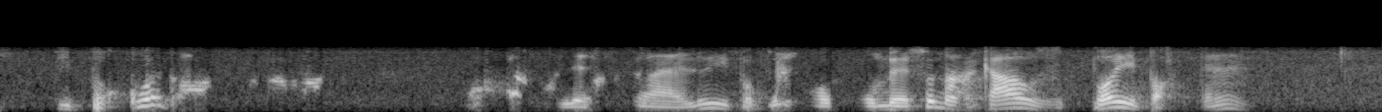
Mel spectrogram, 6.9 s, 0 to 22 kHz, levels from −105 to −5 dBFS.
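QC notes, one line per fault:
Throughout, G.729 codec: the audio is band-limited to roughly 200 Hz to 3.5 kHz, and the coding damage is plainly audible as a rough, slightly synthetic grain. The sound fits an 8 kbit/s coder that rebuilds each 10 ms frame from a filter, a pitch predictor and a few pulses. On a spectrogram, energy stops sharply near 3.5 kHz with an empty band above. Harmonics look smeared and blocky.
0.48–0.55 s, 2.46–2.54 s and 4.76–4.88 s, VoIP packet loss concealed by the speech codec: the gaps fill with a buzzy, stretched tone that fades. The missing audio spans 20 ms, 60 ms and 40 ms, which fits one, three and two lost 20 ms packets. The decoder repeats its last pitch and filter at falling gain, and the sound stays weak for a short while afterward. On a spectrogram, flat, over-regular harmonic stripes appear. The waveform shows a decaying envelope.
0.77–1.69 s, 2.31–3.41 s and 3.82–4.37 s, speech suppressed in double talk: the voice dips, thins and breaks up in pieces. 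The deepest drops are about 25 dB, about 20 dB and about 25 dB. The likely cause is an echo canceller turning the talker down while the far side spoke at the same time. The waveform shows sudden notches in level. On a spectrogram, the upper harmonics vanish in patches.
1.37–1.41 s, other side's voice leaking through: a brief scrap of a second voice sits about 15 dB below the talker. The likely cause is loudspeaker sound that the echo canceller did not fully remove from the microphone, arriving during the suppression above. On a spectrogram, a faint second harmonic pattern overlaps the main one. In the waveform, there is a small burst inside the dip.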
